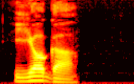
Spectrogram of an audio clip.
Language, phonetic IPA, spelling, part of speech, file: Polish, [ˈjɔɡa], joga, noun, Pl-joga.ogg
